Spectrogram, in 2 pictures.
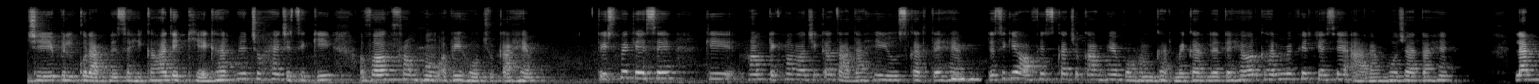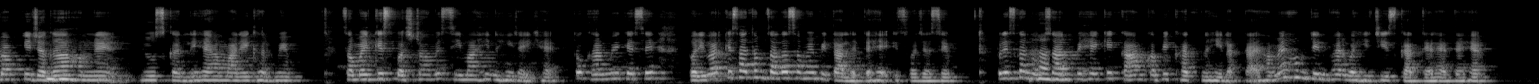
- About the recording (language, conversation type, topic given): Hindi, podcast, आपके अनुभव में टेक्नोलॉजी ने घर की बातचीत और रोज़मर्रा की ज़िंदगी को कैसे बदला है?
- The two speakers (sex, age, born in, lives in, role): female, 25-29, India, India, guest; female, 25-29, India, India, host
- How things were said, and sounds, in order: static; in English: "वर्क फ्रॉम होम"; in English: "टेक्नोलॉजी"; in English: "यूज़"; in English: "ऑफिस"; other background noise; in English: "यूज़"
